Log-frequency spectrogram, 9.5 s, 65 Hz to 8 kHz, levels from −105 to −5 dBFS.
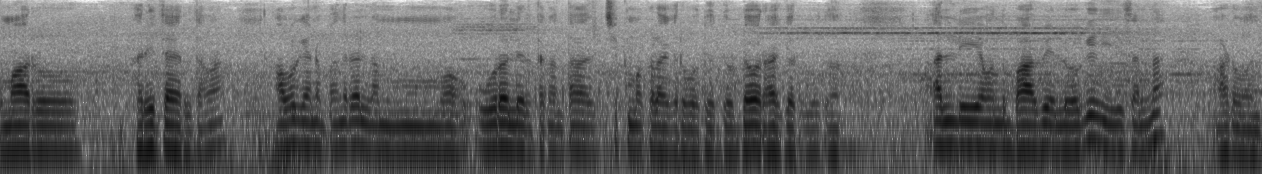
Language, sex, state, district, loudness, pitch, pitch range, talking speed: Kannada, male, Karnataka, Raichur, -20 LUFS, 125 Hz, 120-130 Hz, 115 wpm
